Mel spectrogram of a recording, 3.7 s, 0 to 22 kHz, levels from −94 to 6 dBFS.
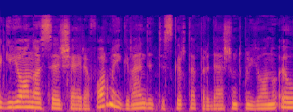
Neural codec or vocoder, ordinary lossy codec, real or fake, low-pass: none; AAC, 32 kbps; real; 19.8 kHz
